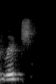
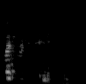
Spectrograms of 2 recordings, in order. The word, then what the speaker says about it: Ricci: That's how you pronounce it. Ricci. – And, oh, is it Ricky? I've always said Ricci. – It's Ricky. I did too.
